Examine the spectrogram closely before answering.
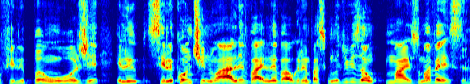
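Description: On a very clean recording with a silent background, a man speaks at a fairly quick pace with very wide pitch swings. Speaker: podcast co-host. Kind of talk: casual chat.

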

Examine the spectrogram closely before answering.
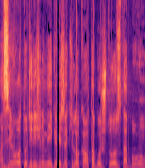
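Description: A man at a very fast pace, high in pitch, dry and close with no echo. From southern Brazil (Rio Grande do Sul). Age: 40s. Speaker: pastor. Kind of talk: casual interview. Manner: animated.

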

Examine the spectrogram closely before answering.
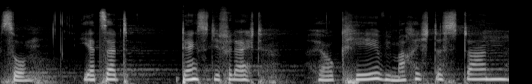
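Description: Monotone, flat intonation runs at a moderate pace over noticeable background noise. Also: woman. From Upper Palatinate, Bavaria. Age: 30s. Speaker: missionary speaker. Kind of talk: sermon-style talk. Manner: many filler sounds (ähm).

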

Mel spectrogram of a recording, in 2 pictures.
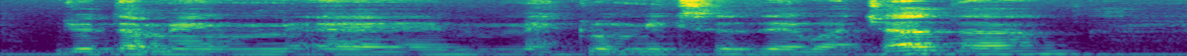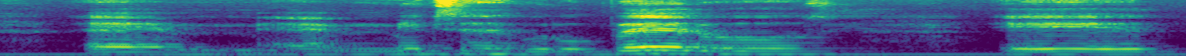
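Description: Audible room echo and noticeable background noise surround a man speaking at a very slow pace. His fairly high-pitched voice stays monotone and flat. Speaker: DJ and urban artist. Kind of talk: casual interview.

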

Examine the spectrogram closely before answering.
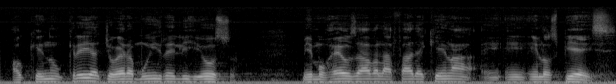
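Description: A man with a Spanish accent at a fairly slow pace, with audible room echo. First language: Spanish (speaking Portuguese). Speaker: pastor. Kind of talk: sermon.

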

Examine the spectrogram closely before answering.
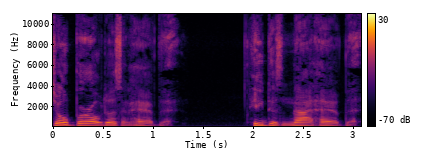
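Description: On a very clean recording with a silent background, a man with a fairly high pitch speaks at a moderate pace with ordinary pitch variation. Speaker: podcast host and sports commentator. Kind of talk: solo opinion podcast, sports talk monologue. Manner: emphatic, opinionated, repeats words for emphasis; direct, lecturing, preachy tone on mask-wearing.

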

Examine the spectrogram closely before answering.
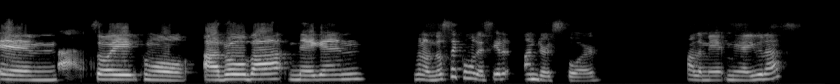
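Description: Very slow speech from a woman with a fairly high voice and ordinary pitch variation. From US, Philadelphia. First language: English (speaking Spanish). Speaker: venture capital investor. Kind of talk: interview. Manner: halting, with fillers.

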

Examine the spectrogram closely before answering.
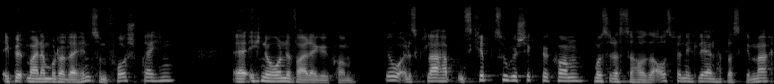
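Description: A man talking very fast, fairly high-pitched, with lively intonation, on a very clean recording with a silent background. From Hamburg, northern Germany. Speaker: podcast co-host. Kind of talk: casual chat.

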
